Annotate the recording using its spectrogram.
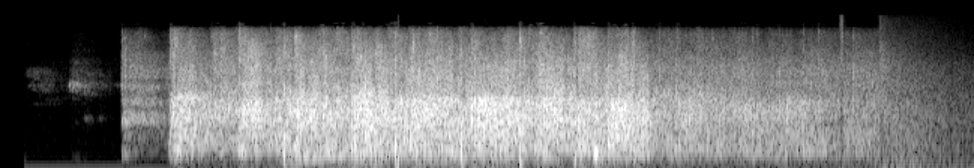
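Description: Congregation applauding. The clapping starts about a second in, is loudest through the middle and dies away toward the end.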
